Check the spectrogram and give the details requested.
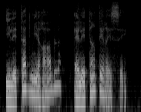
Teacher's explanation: in all these cases, you should make the liaison, and in that case, it's with T.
